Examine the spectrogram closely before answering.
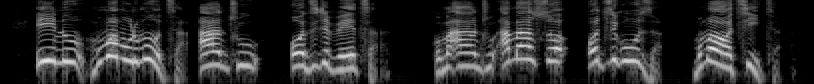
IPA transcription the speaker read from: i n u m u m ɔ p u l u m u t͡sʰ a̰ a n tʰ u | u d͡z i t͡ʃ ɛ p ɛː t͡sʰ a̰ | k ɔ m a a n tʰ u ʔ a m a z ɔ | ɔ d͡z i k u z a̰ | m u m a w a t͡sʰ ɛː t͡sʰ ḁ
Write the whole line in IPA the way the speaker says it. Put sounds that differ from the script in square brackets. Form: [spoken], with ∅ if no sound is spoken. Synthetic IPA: i n u m u m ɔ p u l u m u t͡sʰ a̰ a n tʰ u | [ɔ] d͡z i t͡ʃ ɛ p ɛː t͡sʰ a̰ | k ɔ m a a n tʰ u ʔ a m a [s] ɔ | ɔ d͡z i k u z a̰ | m u m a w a t͡sʰ [iː] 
